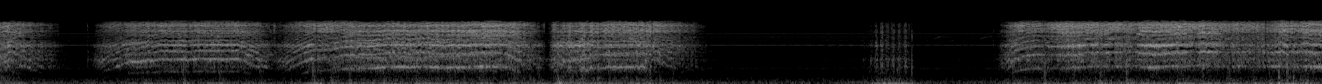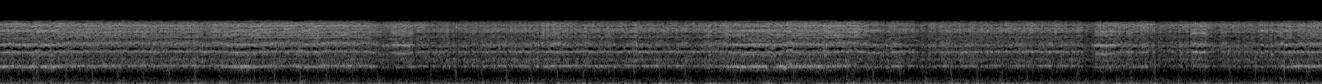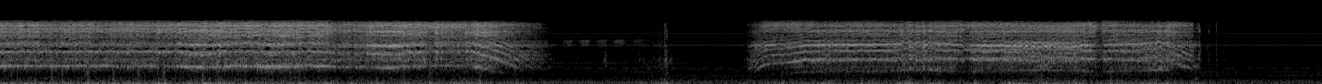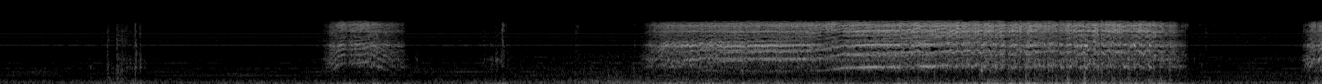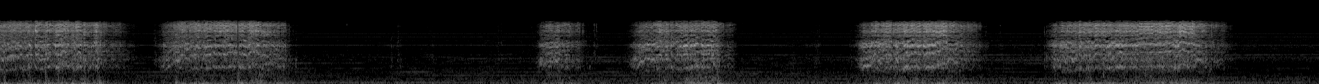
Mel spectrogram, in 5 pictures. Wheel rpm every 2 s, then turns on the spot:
70, 130, 170, 70, 10, 160, 230, 230, 230, 230, 230, 230, 230, 230, 230, 180, 0, 130, 160, 40, 0, 30, 0, 100, 200, 180, 80, 110, 10, 50, 60, 90, 120.
8-10 38-40 56-58 60-62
